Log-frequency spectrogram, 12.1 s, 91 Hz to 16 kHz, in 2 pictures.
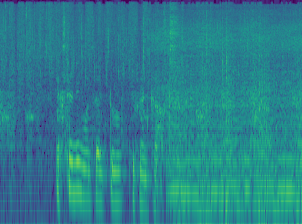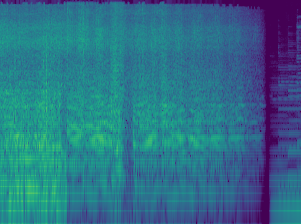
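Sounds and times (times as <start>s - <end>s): grinder motor hum: 3.2s - 11.4s
abrasive wheel grinding metal: 3.3s - 11.4s.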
